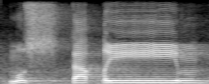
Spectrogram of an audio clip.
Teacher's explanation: قاف موٹا قلقلے کے ساتھ ادا کریں،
